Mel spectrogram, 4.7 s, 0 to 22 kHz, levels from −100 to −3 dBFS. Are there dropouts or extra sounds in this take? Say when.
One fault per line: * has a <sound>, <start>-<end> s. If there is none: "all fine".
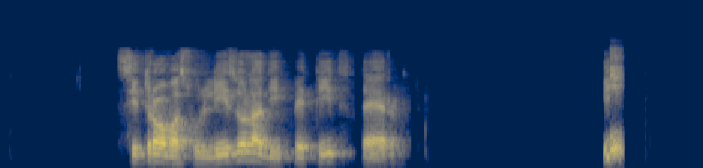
* has a laugh, 4.0-4.2 s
